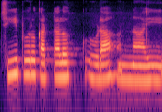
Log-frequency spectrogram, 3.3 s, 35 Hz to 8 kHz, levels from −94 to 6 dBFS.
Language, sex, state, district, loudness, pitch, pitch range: Telugu, female, Andhra Pradesh, Sri Satya Sai, -17 LUFS, 190 Hz, 170-205 Hz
